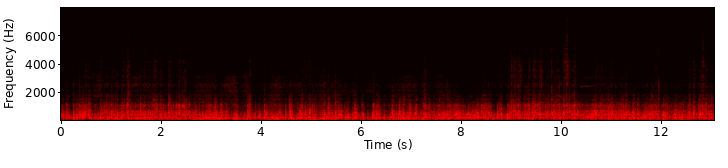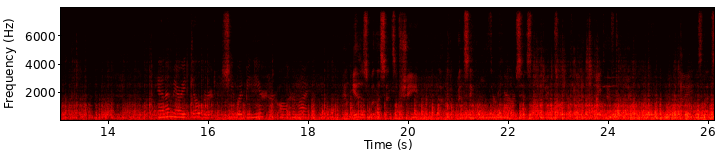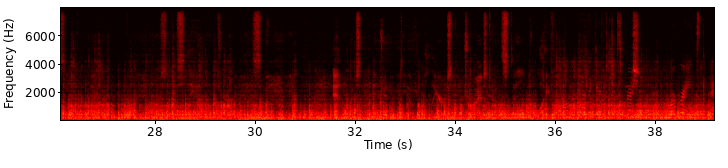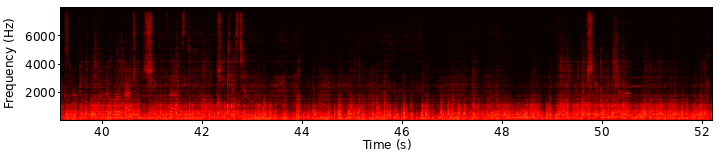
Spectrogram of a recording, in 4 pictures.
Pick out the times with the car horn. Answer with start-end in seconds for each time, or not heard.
not heard.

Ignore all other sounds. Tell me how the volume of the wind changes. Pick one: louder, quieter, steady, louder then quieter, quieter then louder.
louder.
